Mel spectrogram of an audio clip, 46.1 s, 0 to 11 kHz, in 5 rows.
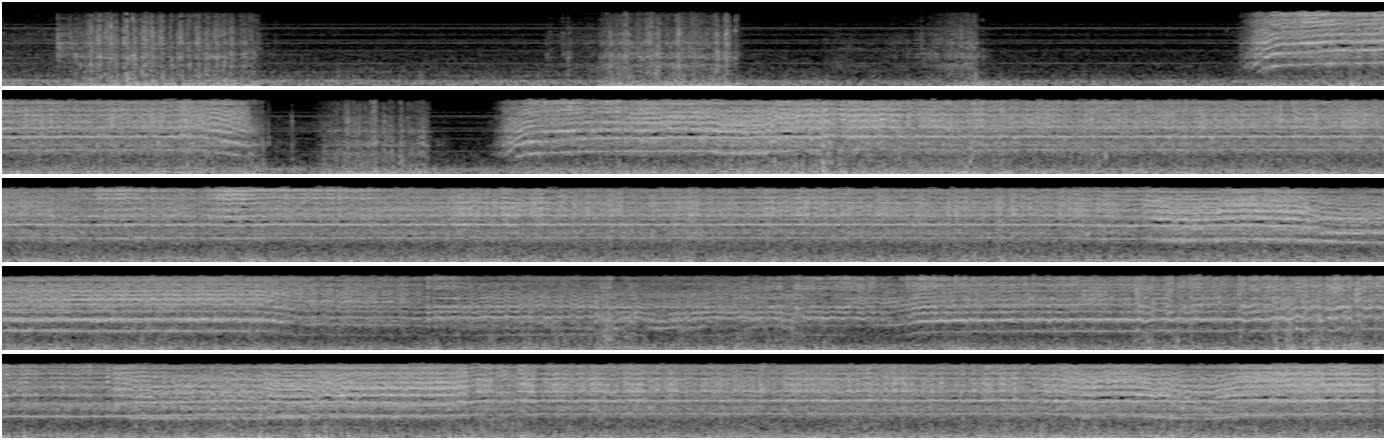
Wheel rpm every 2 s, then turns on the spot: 40, 0, 20, 0, 150, 120, 130, 230, 240, 240, 230, 230, 230, 200, 160, 110, 110, 160, 190, 200, 230, 230, 220.
0-2 4-6 10-12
